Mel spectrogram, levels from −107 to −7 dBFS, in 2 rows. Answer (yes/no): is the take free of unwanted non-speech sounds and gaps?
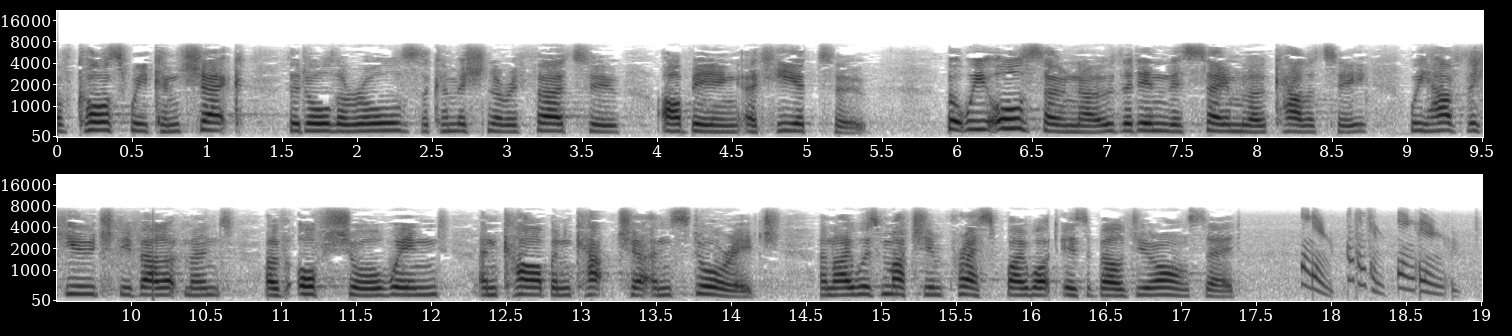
no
